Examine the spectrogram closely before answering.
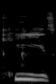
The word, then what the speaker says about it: Caius: It's called Gonville and Keys College as part of Cambridge University. All right. All right. Let's get into some numbers And Keys now.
